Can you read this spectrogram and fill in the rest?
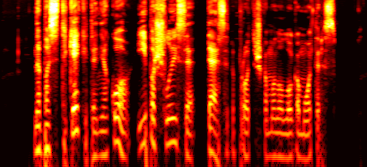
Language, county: Lithuanian, Panevėžys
